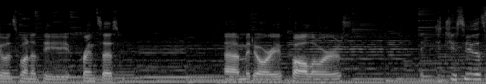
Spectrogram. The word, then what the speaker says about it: Midori: about to start and it's really hard not to put emphasis on any syllables in Midori or to put even emphasis it's like I always want to put emphasis on the the me or the dough and you're just not supposed to do that just like saki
